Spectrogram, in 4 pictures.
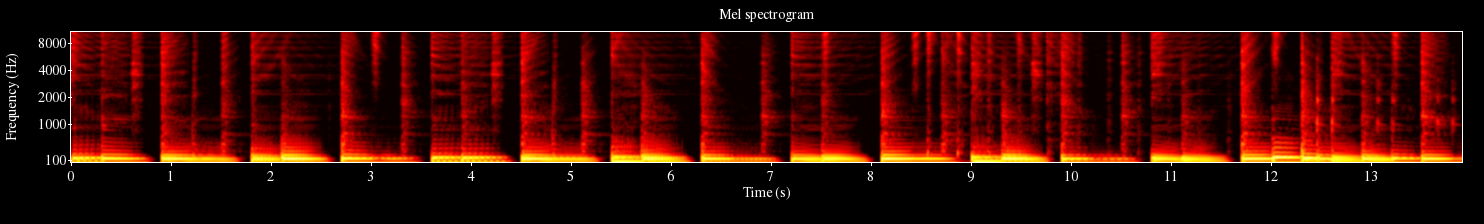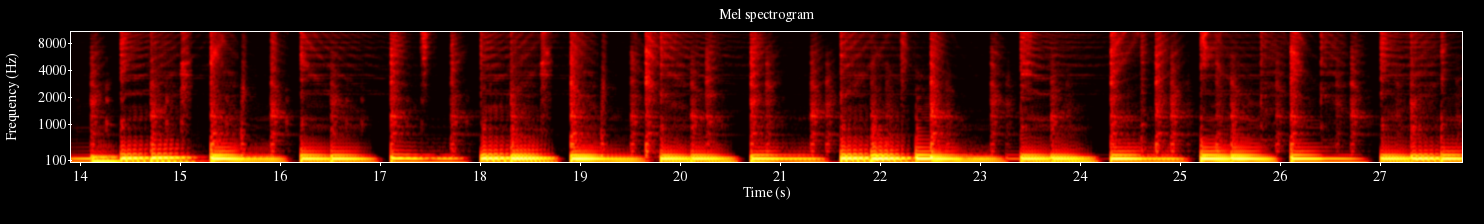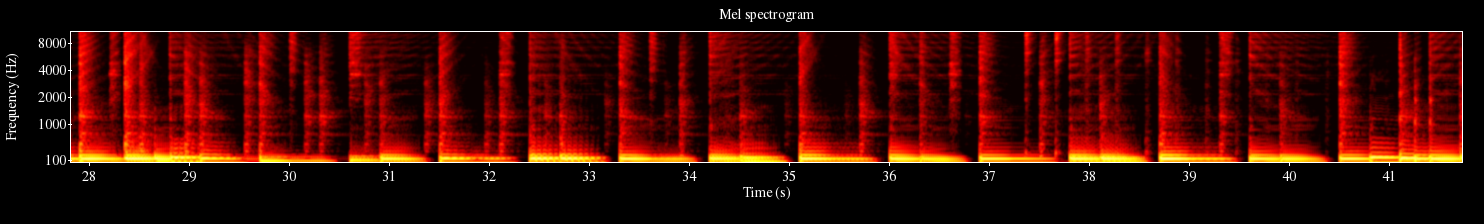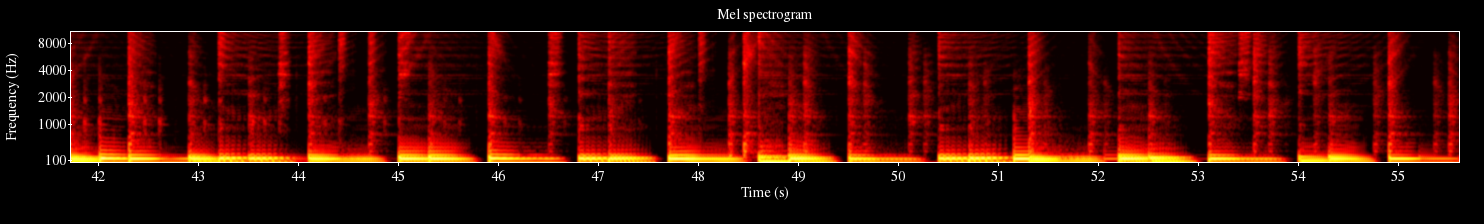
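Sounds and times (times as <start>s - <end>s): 
drums: 0.0s - 55.6s.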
